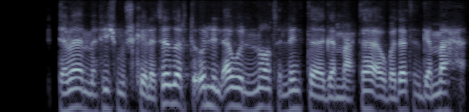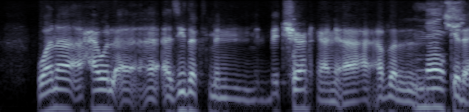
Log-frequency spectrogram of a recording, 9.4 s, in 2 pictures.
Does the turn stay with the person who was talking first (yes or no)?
no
